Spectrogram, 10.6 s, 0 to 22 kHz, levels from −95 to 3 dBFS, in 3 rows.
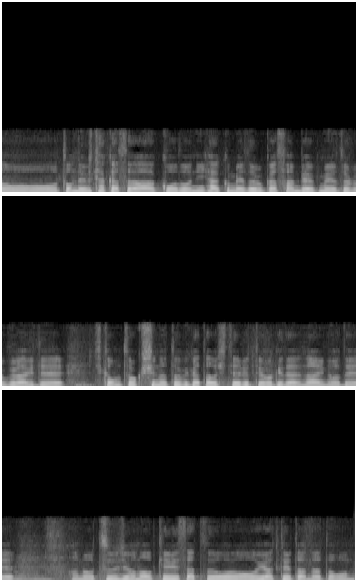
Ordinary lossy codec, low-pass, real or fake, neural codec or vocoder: none; 7.2 kHz; fake; codec, 16 kHz in and 24 kHz out, 1 kbps, XY-Tokenizer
